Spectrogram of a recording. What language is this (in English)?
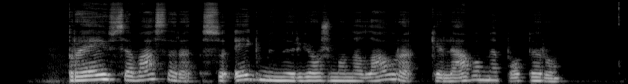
Lithuanian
